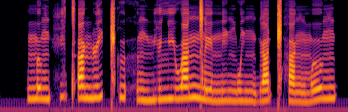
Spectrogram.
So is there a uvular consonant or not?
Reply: no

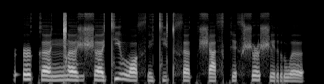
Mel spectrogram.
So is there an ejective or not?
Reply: no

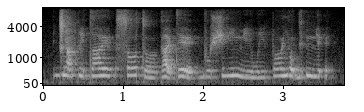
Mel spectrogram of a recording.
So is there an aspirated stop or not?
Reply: no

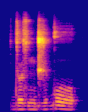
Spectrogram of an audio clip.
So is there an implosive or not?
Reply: no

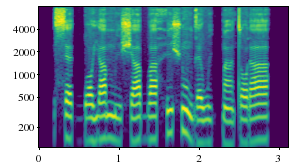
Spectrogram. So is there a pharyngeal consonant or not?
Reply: no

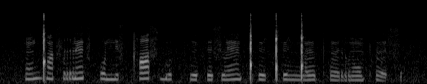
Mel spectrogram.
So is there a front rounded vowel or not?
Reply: yes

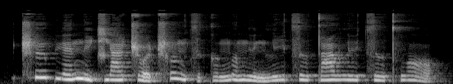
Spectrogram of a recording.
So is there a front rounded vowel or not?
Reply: yes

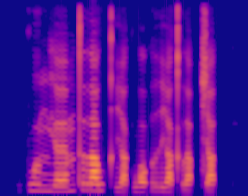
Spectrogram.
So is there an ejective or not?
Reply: no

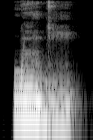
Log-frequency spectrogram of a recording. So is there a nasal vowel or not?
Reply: yes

